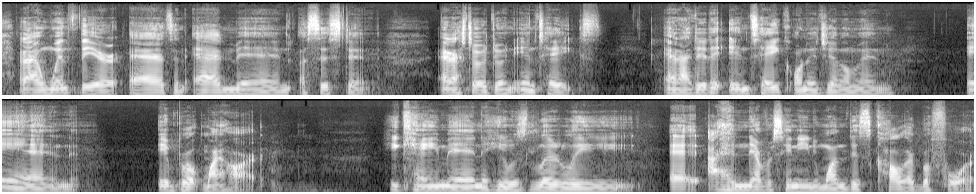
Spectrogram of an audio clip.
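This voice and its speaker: With an American accent, the speaker keeps a moderate pace broken by long, frequent pauses. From Connecticut. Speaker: clinician. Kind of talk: casual interview.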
